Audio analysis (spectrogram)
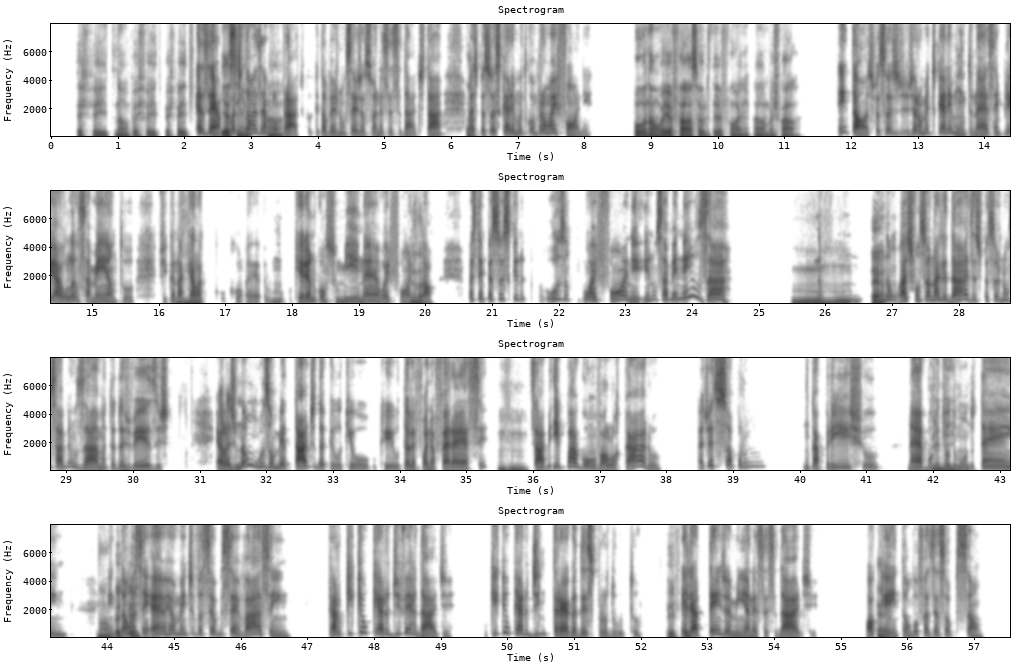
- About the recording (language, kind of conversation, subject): Portuguese, advice, Como posso avaliar o valor real de um produto antes de comprá-lo?
- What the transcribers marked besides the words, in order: tapping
